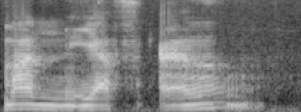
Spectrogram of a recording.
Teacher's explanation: makhraj nun itu asalnya dari ujung lidah, pindah ke khaysum, ke pangkal hidung, karena akan menghasilkan guna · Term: idgham ma'al guna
